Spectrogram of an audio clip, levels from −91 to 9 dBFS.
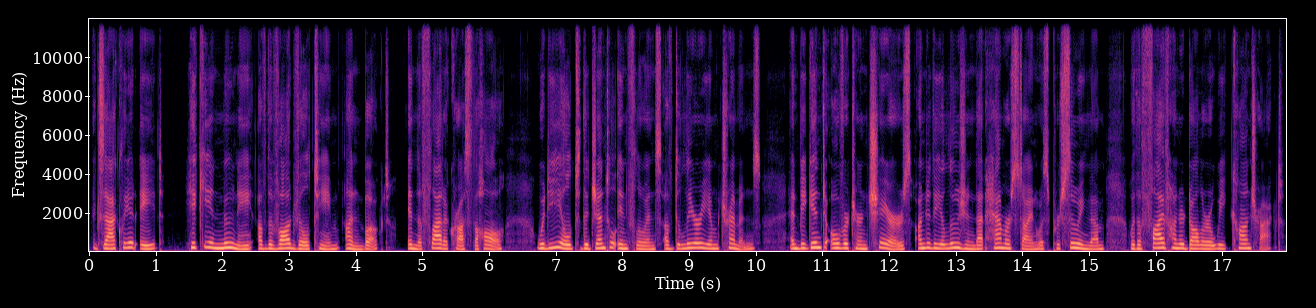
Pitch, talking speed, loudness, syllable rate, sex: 200 Hz, 155 wpm, -17 LUFS, 4.9 syllables/s, female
